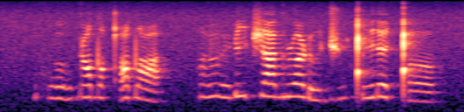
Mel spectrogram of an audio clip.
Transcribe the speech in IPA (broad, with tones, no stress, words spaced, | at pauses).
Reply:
xṳ˦˨lˠṳ˦ɡe˦dˤɛ˨ qʼe˦dˤa˨ | qɛ̤˦ vɛ̤˦ ɽi˦t͡ʃa˦ ɡɹʌ˦˨ɽɯ˨d͡ʒṳ˦ɡ͡ǃe˦ ɾɛ˨ǃʌ˨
